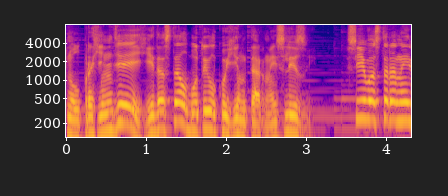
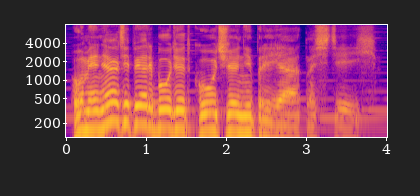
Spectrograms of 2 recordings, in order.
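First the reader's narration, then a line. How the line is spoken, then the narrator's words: Sigh. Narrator (Russian): вздохнул Гозма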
